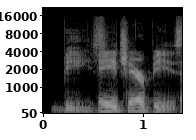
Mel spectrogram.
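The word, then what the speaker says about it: Acerbis: FMF gnarly FMF 2.1 how do you say this again a cheris a cus a CH a Cher a a chair bees a chair bees thank you a thank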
